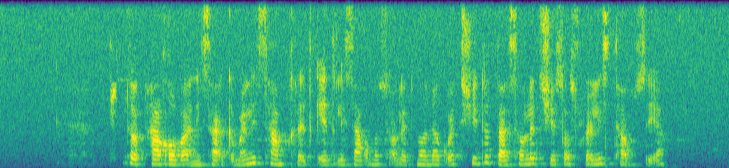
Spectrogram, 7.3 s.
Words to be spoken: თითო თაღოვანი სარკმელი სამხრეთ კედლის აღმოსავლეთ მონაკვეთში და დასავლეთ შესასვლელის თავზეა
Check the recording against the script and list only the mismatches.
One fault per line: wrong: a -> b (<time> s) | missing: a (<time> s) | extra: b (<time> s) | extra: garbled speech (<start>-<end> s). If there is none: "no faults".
no faults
